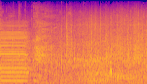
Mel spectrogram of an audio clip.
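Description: A starting horn signals the start of a downhill skateboard race final with five skaters, giving one steady, buzzy blast lasting about half a second, then cuts off into a continuous loud, rough wash of noise.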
